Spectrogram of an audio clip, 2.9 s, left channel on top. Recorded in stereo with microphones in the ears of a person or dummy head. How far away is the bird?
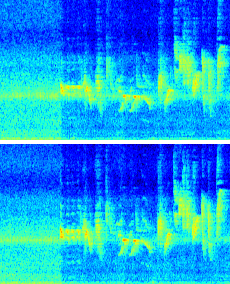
About 0.8 m.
